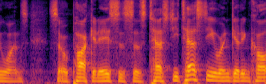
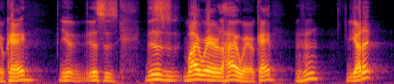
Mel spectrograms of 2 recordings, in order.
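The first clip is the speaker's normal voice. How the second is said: raised, practiced, firm tone that allows no argument; 2 semitones higher, 6 dB louder than usual. Imitating Mark Carney telling somebody it's his way or the highway: imitating Mark Carney's no-questions tone. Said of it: "that tone means you don't ask questions now".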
